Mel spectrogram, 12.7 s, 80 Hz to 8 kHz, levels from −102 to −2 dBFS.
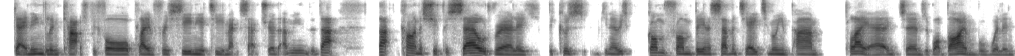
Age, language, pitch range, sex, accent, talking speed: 20-39, English, 100-125 Hz, male, British, 190 wpm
